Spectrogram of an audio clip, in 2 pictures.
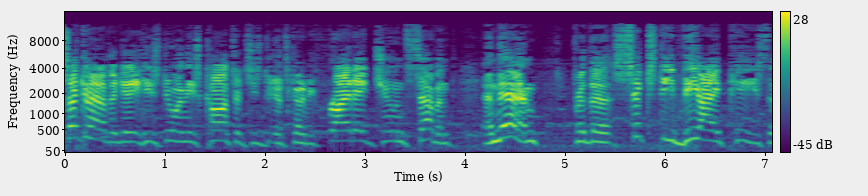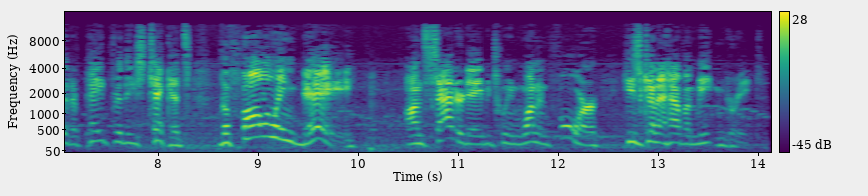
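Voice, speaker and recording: A man's raised, projected voice at a moderate pace, with very wide pitch swings, big swings in loudness, a dry sound with no echo, and light background noise. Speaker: music commentary vlogger. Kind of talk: casual vlog commentary. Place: car.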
